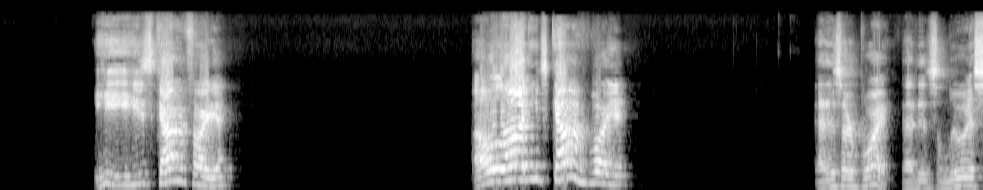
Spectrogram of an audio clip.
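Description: A man speaks with exaggerated intensity in short bursts.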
